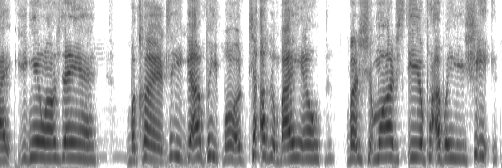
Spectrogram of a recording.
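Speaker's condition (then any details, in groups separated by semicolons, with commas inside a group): Cerebral palsy; recognized around age 3 or 4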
